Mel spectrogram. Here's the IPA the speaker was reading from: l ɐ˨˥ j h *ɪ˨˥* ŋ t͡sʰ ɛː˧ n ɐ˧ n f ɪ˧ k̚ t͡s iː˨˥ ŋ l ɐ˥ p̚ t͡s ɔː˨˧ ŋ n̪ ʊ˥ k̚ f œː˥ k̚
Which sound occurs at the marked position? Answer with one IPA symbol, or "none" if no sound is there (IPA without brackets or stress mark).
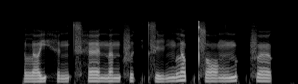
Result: ɪ˨˥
